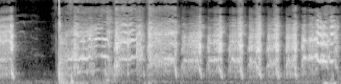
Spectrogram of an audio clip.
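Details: Laughing kookaburra in a sanctuary, possessive of a joey's toy it grabbed. After a brief gap, a dense, continuous stream of scratchy, chattering notes runs on without a break, fairly loud.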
